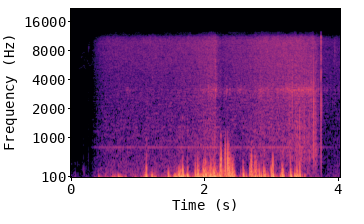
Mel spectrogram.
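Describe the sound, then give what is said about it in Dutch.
Recorded wind from a dust storm on Mars, heard as deep, irregular buffeting gusts that rumble in many uneven pulses, much like wind striking an unshielded microphone, fading in and out at the edges. “We laten hem nog een keertje horen. Proberen we nog een keer voor te stellen hoe dat is, een storm op Mars.”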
